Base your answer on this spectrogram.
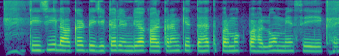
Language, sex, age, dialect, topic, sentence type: Hindi, female, 18-24, Awadhi Bundeli, banking, statement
